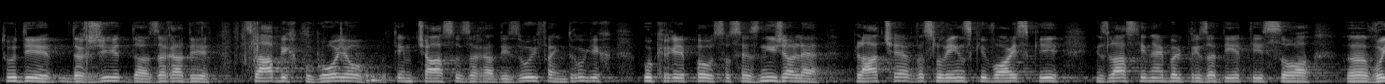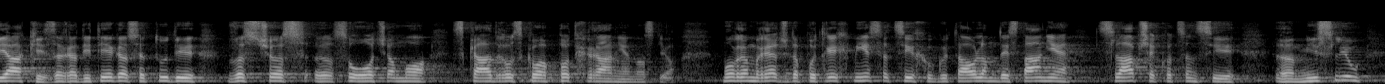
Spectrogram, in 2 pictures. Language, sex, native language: Slovenian, male, Slovenian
